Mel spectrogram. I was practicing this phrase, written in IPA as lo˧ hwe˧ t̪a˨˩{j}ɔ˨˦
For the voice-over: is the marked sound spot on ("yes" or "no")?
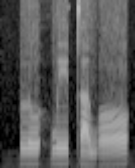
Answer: no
